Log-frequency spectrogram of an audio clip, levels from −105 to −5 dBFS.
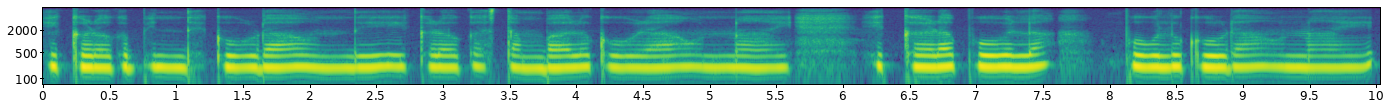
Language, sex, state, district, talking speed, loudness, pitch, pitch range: Telugu, female, Andhra Pradesh, Anantapur, 90 wpm, -15 LUFS, 210 Hz, 205-220 Hz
